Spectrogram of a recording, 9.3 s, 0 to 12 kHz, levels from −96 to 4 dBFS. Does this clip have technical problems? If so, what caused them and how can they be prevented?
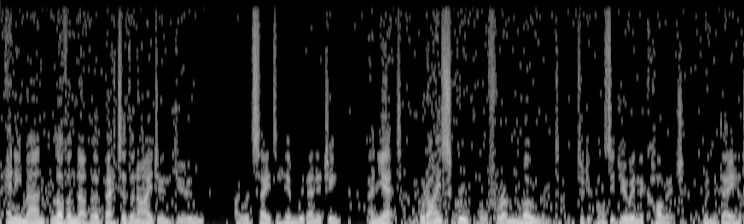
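Yes. Overdone noise removal runs through the whole speech clip. The reduction was set too aggressively, so frequency bands near the estimated noise level are pulled far down or gated off, taking quiet speech detail with them. Pauses fall to near silence with twinkling specks. To prevent it, use gentler reduction settings and capture a cleaner recording at the source.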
